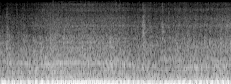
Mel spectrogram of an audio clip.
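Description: Motorcycle engine of a tricycle running steadily under way, heard from the sidecar as a low hum that swells slightly in the middle.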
